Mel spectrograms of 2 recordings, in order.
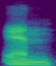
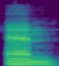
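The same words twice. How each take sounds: The two takes are said the same way.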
